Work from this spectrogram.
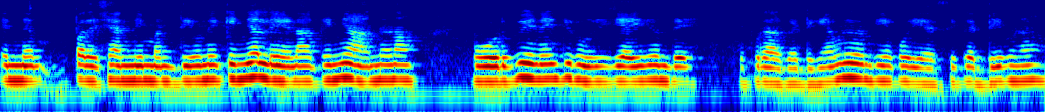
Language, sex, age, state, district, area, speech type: Dogri, female, 30-45, Jammu and Kashmir, Reasi, rural, spontaneous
